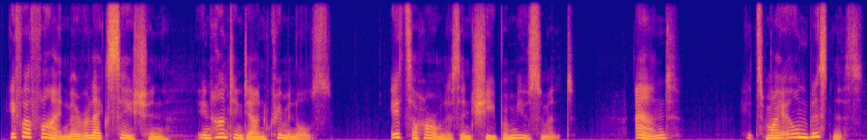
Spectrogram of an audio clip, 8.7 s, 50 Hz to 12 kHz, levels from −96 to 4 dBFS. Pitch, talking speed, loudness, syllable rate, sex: 240 Hz, 130 wpm, -18 LUFS, 5.0 syllables/s, female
